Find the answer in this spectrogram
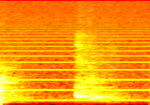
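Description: Steady electrical mains hum, a set of constant tones, during a pause in speech, with one brief soft sound about a second in.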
